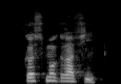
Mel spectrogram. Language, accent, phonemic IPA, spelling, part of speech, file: French, France, /kɔs.mɔ.ɡʁa.fi/, cosmographie, noun, LL-Q150 (fra)-cosmographie.wav
- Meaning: cosmography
